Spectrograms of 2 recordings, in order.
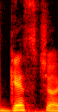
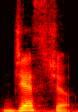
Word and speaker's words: gesture: A lot of people pronounce this as gesture. It's not gesture just because the letter G is there. It is gesture.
